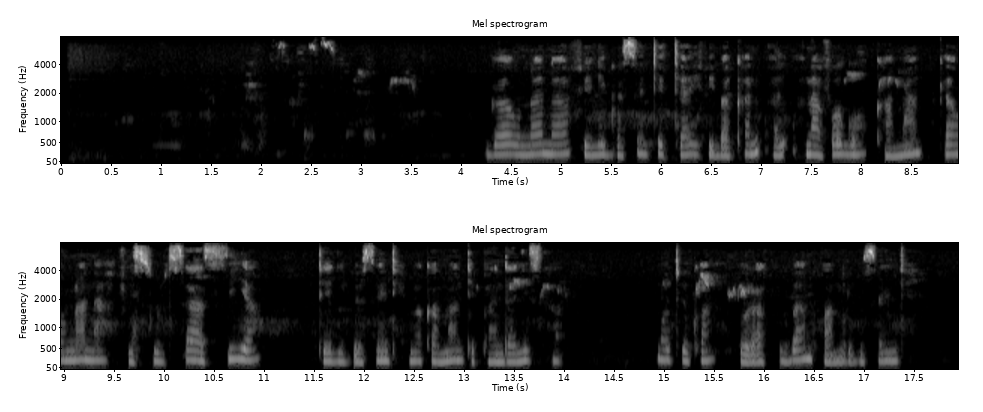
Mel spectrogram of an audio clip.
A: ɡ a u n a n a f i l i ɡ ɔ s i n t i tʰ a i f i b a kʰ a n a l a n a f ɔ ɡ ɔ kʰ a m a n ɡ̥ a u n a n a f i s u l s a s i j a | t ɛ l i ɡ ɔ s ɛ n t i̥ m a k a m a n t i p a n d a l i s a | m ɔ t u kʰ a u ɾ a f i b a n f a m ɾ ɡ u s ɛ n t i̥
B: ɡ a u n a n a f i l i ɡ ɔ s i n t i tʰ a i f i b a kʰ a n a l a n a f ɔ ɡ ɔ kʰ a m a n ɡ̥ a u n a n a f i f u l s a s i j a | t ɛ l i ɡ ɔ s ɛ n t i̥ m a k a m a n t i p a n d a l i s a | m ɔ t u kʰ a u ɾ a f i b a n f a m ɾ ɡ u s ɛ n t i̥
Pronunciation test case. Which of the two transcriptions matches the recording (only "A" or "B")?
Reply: A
